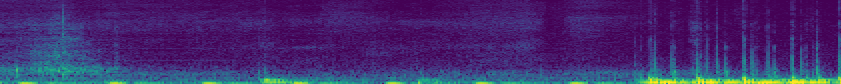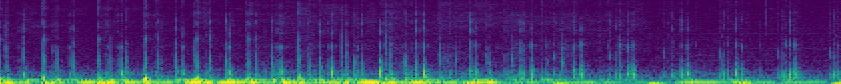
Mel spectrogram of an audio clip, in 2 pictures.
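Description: A palm and long nails rub and scratch across the coated paper of an open glossy magazine page showing a Seabourn ad. Soft, quiet brushing comes first, then at about three seconds it turns into louder, rapid scratching with a dense, low rumbling body and bright crackling edges that continue to the end.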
